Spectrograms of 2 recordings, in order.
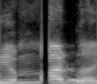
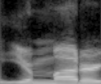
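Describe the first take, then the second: First: It is said with an Italian-American inflection. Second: It is said in a Newfoundland accent. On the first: "they don't say like" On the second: "There's no like Italian inflection on it"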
